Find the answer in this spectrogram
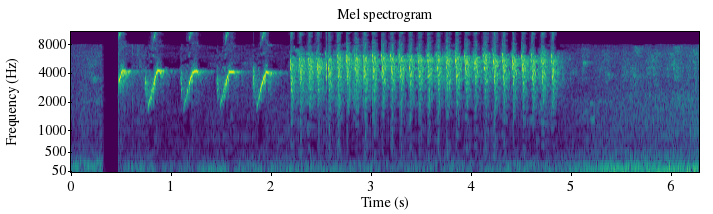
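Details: Bar-winged prinia singing in the ngebren style: four quick high upslurred whistles, then a long, fast, buzzy high trill of evenly pulsed notes lasting almost three seconds, ending in faint low background hum.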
